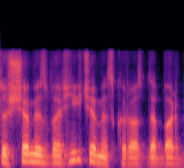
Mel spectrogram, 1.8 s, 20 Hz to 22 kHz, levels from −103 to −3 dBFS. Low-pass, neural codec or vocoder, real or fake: 7.2 kHz; codec, 16 kHz, about 1 kbps, DyCAST, with the encoder's durations; fake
